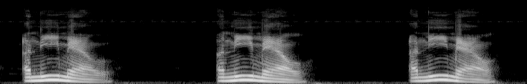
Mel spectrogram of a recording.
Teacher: cara penggunaan artikel an pada huruf vowel yaitu dengan menyambungkan bunyi n dengan huruf vowel berikutnya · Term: bunyi huruf n bersambung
